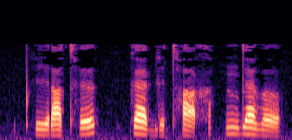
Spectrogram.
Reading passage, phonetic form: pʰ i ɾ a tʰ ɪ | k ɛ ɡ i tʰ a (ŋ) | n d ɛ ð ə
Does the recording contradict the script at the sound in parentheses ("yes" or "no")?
yes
